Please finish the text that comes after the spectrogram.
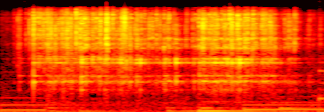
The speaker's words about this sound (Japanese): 氷の音を今あえてマイクの前で鳴らしてみたんですけど聞こえましたでしょうか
